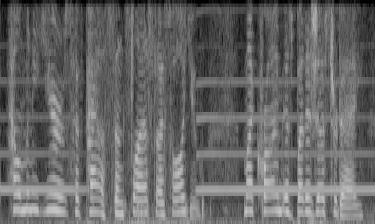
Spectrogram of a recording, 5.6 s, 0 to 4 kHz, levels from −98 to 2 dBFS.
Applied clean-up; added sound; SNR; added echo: none; Wind instrument, woodwind instrument; 10 dB; none.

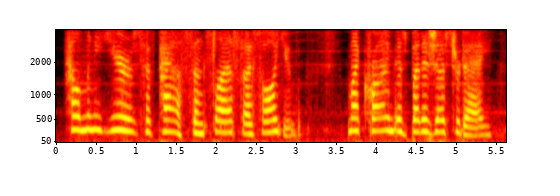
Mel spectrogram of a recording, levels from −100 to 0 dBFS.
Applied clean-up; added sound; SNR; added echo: neural separator model SepFormer DNS4.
